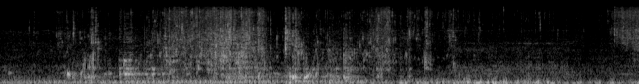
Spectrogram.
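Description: Liquid kitchen-waste fertiliser pours and splashes onto potted plants and soil, a close, continuous gurgling stream with dribbles and surges, no talking.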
